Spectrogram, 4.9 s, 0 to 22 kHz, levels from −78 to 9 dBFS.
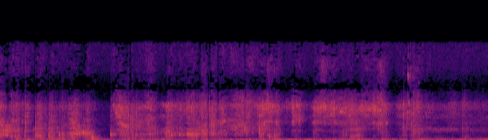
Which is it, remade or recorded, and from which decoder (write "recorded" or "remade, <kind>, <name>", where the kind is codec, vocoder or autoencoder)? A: recorded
